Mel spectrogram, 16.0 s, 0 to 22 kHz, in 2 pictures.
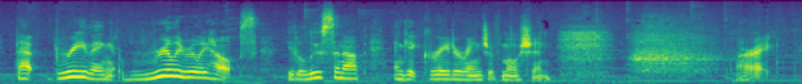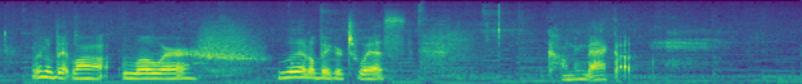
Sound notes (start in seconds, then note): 5.6 inhales and exhales; 9.9 exhales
